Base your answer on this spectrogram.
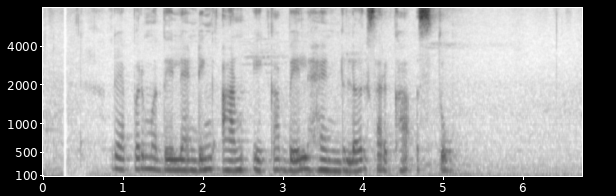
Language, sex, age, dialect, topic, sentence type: Marathi, female, 41-45, Northern Konkan, agriculture, statement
